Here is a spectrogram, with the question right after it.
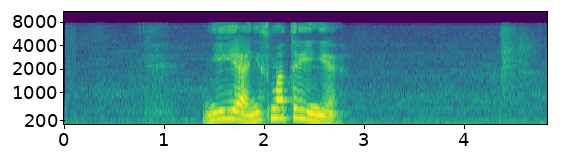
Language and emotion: Russian, angry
